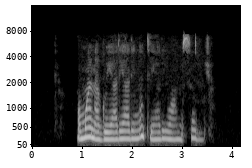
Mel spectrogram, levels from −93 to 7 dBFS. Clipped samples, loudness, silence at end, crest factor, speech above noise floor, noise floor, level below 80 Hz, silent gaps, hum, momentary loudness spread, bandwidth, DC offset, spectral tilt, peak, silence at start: under 0.1%; -25 LUFS; 0.65 s; 16 dB; 59 dB; -83 dBFS; -66 dBFS; none; none; 9 LU; 7.6 kHz; under 0.1%; -5.5 dB/octave; -10 dBFS; 0.9 s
